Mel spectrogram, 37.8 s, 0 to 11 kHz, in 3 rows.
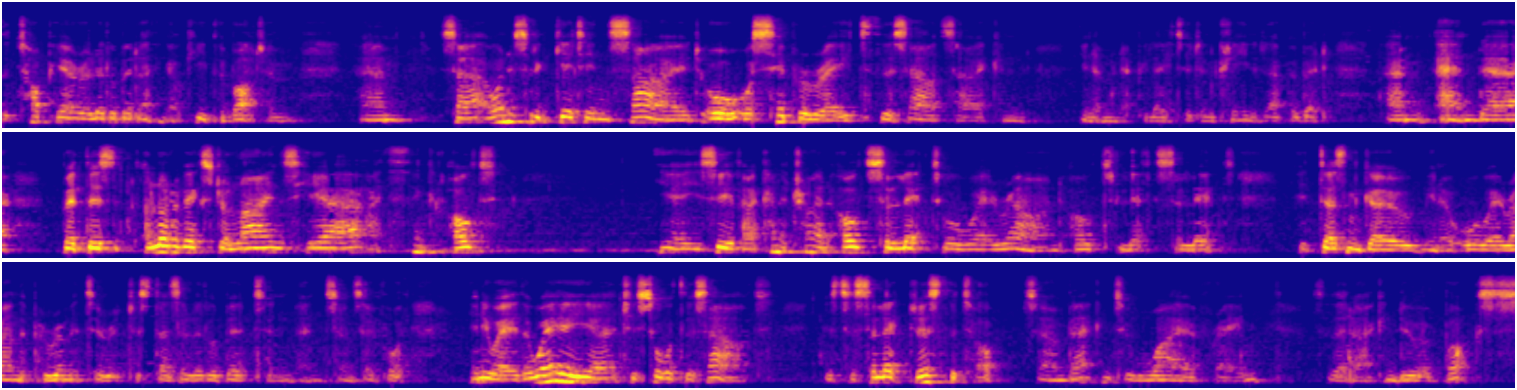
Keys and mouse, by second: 0.8-3.2 middle drag, 8.4 middle click, 9.8-11.5 middle drag, 13.4 middle click, 17.1 alt+click, 26.8 middle click, 28.7-30.5 middle drag, 31.5 middle click, 34.3 z, 35.6-36.5 middle drag.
